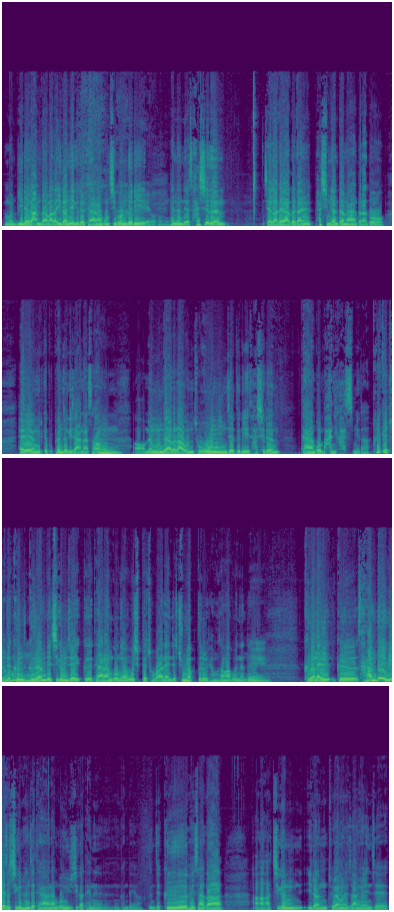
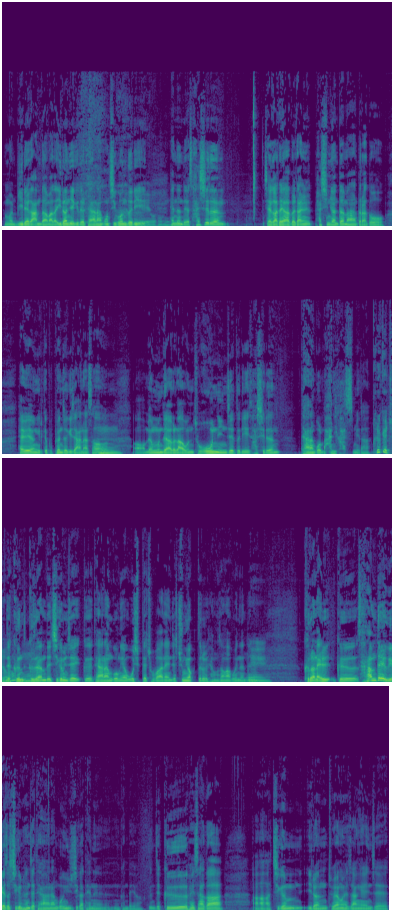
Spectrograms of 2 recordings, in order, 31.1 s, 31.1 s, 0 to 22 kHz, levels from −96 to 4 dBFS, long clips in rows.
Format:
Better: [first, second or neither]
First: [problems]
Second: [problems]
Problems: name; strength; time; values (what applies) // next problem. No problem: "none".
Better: second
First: distortion; heavy; 11% of the sound clipped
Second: none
